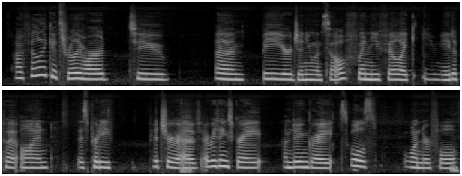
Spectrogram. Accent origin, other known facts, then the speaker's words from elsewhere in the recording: Jackson, Tennessee, United States; I am from Jackson, Tennessee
